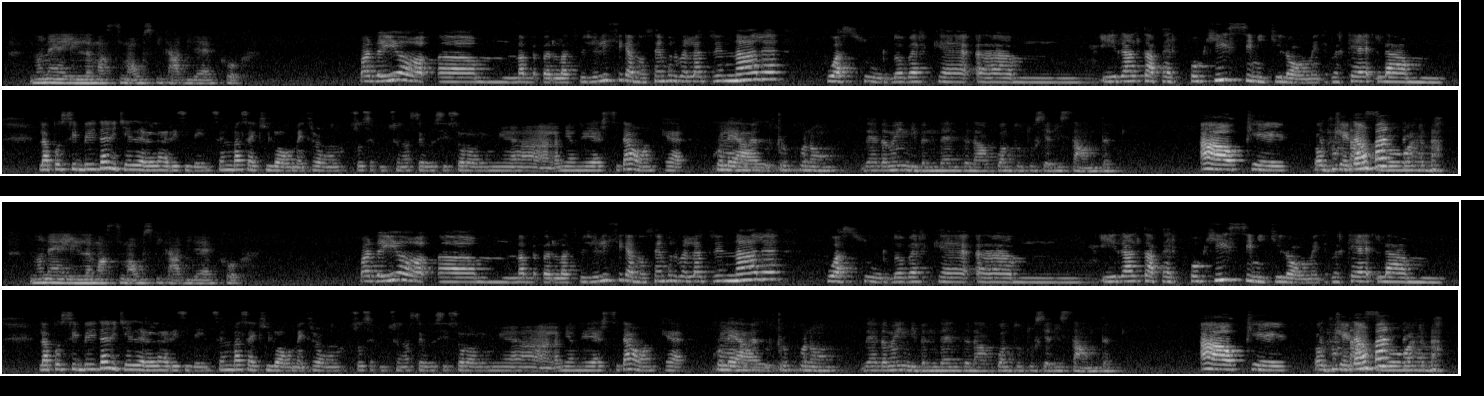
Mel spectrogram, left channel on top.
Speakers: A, on the right (about 50°); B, on the left (about 60°).
A: non è il massimo auspicabile, ecco.
B: Guarda, io, ehm, vabbè, per la specialistica, no, sempre per la triennale, fu assurdo perché ehm, in realtà per pochissimi chilometri, perché la, la possibilità di chiedere la residenza in base ai chilometri, ora non so se funzionasse così solo la mia, la mia università o anche con
A: Eh,
B: le
A: da
B: altre.
A: me purtroppo no, Eh, da me è indipendente da quanto tu sia distante.
B: Ah, ok, ok,
A: È fantastico,
B: da una parte...
A: guarda.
